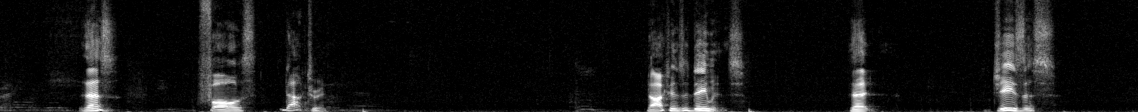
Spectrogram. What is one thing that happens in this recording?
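An older man preaches with animation in short bursts, heard through a microphone in an echoing room.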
